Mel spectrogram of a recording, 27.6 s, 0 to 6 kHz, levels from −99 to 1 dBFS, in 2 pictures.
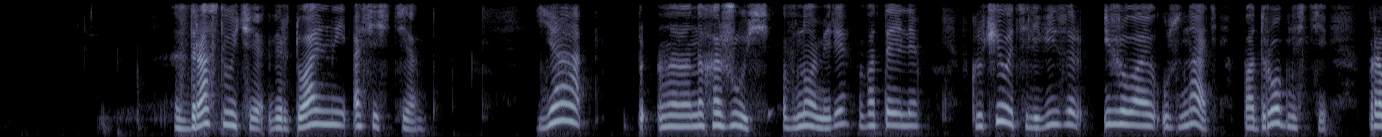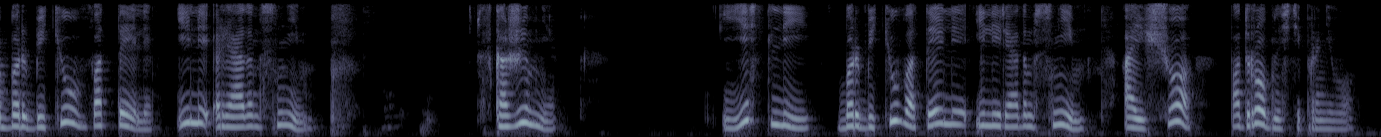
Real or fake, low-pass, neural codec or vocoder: real; 5.4 kHz; none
